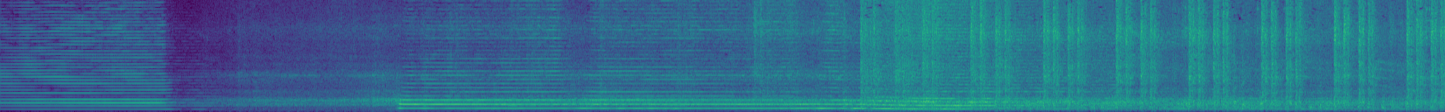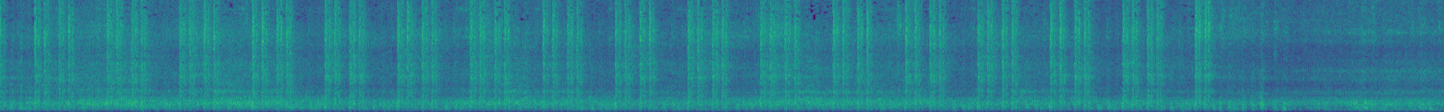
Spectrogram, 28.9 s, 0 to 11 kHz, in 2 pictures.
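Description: Indian Railways electric locomotive's horn: a short blast, then a long one that drops in pitch as the locomotive rushes past. Then the steady noise of a long passenger express passing at about 110 km/h, with a rapid clickety-clack of coach wheels over the rail joints.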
